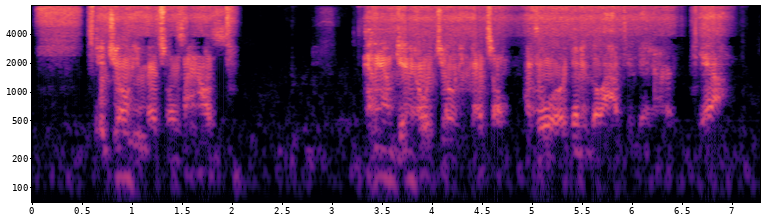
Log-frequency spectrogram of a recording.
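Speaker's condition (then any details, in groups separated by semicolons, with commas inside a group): Laryngectomy; rattles esophagus like vocal cords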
